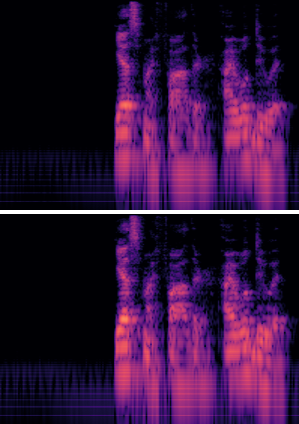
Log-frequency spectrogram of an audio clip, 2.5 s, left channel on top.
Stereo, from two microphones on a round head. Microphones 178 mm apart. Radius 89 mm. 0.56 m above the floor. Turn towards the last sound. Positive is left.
turn(degrees=10)  # may be behind; listen again after turning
